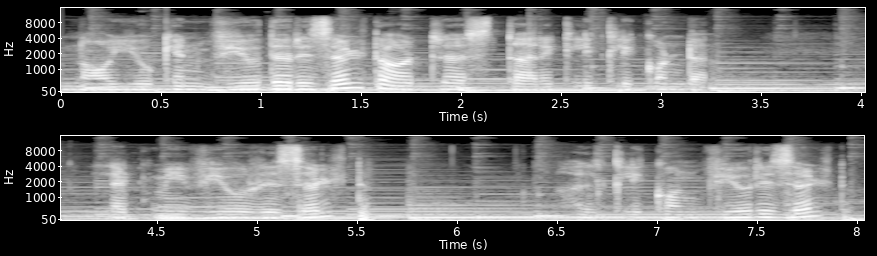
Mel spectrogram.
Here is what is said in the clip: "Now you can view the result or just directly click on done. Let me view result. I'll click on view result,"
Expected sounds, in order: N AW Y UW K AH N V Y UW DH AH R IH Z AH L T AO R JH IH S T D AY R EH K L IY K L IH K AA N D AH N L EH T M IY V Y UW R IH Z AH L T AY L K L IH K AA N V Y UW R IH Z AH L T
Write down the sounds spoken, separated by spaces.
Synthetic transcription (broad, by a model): N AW Y UW K AH N V Y UW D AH R IH Z AH L T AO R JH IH S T D AY R EH K L IY K L IH K AA N D AH N L EH T M IY V Y UW R IH Z AH L T AY L K L IH K AA N V Y UW R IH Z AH L T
